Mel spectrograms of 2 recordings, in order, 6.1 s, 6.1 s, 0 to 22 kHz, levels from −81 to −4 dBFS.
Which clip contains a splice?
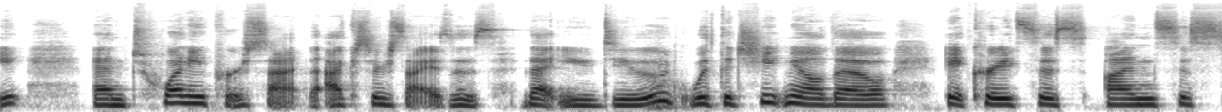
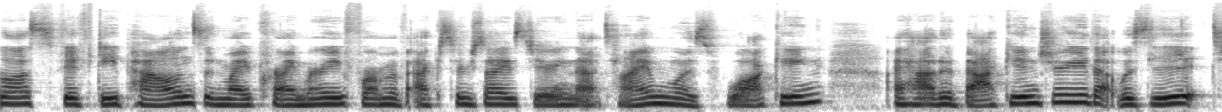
first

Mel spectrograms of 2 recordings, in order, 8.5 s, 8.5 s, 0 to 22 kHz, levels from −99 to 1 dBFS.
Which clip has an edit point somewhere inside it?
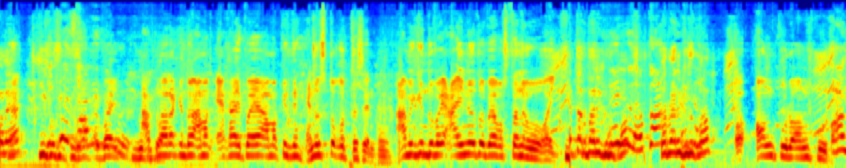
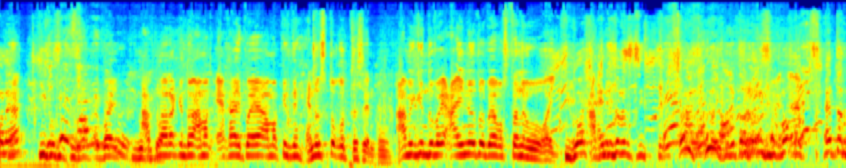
first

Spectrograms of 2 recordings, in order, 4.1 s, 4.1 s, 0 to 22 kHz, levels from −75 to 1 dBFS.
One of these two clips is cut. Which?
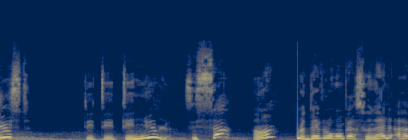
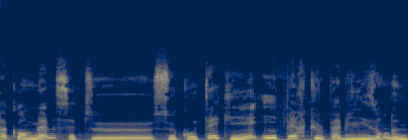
first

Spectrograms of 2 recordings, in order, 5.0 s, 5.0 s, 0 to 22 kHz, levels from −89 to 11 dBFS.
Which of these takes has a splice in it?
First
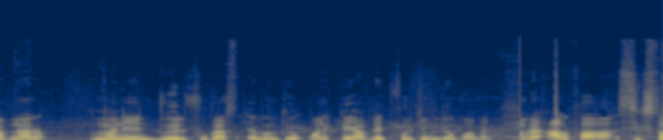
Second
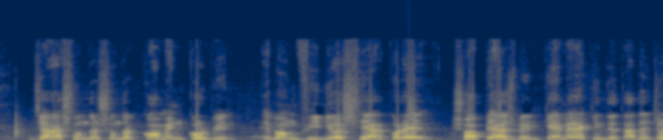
first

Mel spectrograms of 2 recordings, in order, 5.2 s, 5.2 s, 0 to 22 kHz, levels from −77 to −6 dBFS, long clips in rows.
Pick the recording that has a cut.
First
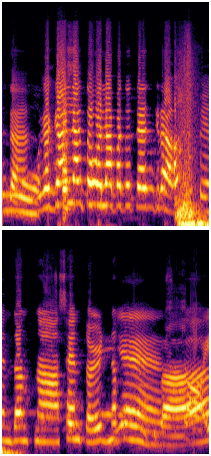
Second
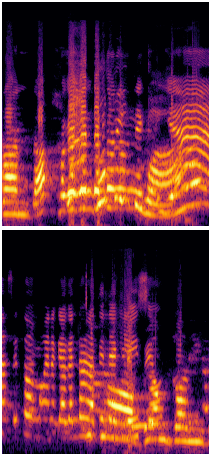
first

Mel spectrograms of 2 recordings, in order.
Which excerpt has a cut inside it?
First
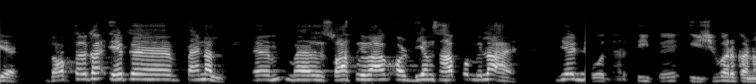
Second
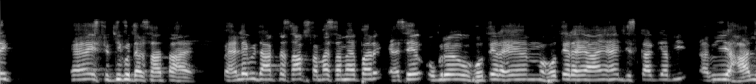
first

